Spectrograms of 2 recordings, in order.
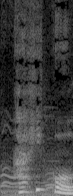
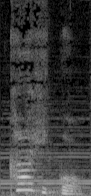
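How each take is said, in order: First: The first syllable is short and unstressed. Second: The first syllable is long and stressed. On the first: It means old. "カヒコは古いっていう意味なんです" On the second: It means lavish decoration. "カハコをつけてそこにアクセントを置くとカヒコと変わります"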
